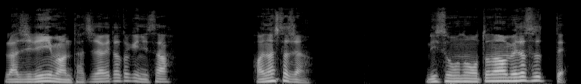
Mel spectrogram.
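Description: A man's voice: medium pitch, moderate pace, fairly bright tone, dry recording, clean studio sound, lightly acted. A man, around his thirties, playing a wistful, blunt, introspective man in a radio drama and narrating his reflections. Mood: pensive. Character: wistful man unsure whether he became an ideal adult.

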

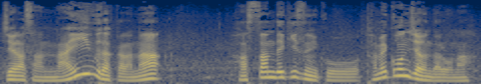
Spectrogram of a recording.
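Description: A man's voice: mid-range voice, wildly swooping pitch, quick pace, fairly bright tone, a little hiss or hum. An actor playing a blunt senior office worker who is concerned for his colleague, in a radio drama. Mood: grumbling, sympathetic. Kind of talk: Japanese radio drama acting.

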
